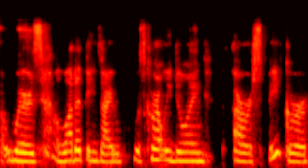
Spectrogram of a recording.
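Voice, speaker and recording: Soft-spoken and somewhat breathy, a woman speaks slowly-ish at a fairly slow pace and medium pitch, with fairly even intonation in a dry, close sound with no echo. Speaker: community service provider. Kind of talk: community meeting presentation. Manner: halting, many fillers.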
